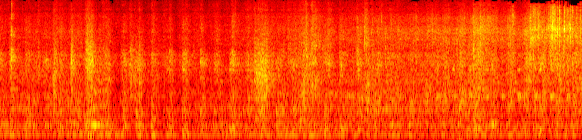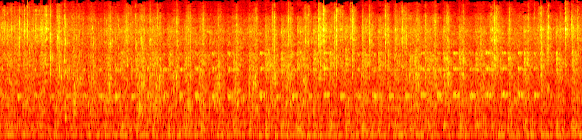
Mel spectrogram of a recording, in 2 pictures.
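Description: A drain cleaning machine hums steadily as its cable spins.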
